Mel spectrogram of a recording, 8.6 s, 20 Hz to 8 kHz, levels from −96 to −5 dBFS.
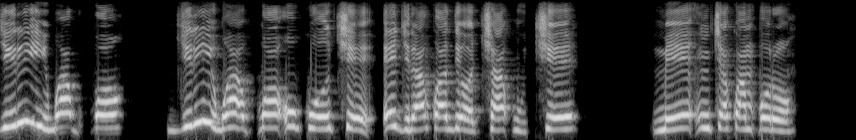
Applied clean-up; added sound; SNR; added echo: none; none; none; none.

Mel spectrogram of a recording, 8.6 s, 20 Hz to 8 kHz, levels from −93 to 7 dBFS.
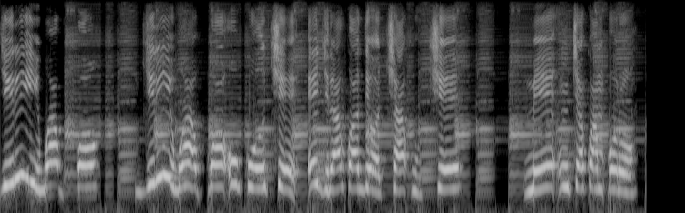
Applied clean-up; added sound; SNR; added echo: none; Harmonica; 16 dB; none.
